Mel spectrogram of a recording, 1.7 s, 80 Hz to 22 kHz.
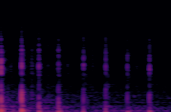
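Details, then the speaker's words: Vintage JBL L-40 loudspeaker, 10-inch JBL 127A woofer after re-foaming and re-centring a sloppily built, off-centre driver: light taps give clean dull thumps with no scraping; no voice coil rub, passes the tap test. "but we got no rub which is really good"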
